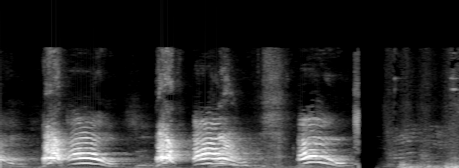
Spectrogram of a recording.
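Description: A small puppy yaps in high, sharp barks.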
